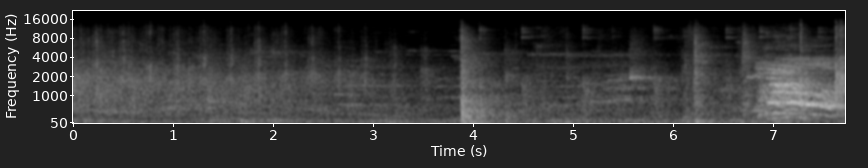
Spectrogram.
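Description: A table tennis ball clicks back and forth off paddles and the table in an echoing hall.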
